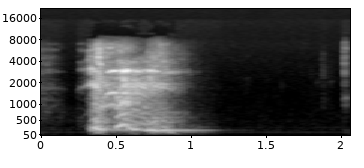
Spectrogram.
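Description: A man clearing his throat once, a short sound of under a second with a falling pitch.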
